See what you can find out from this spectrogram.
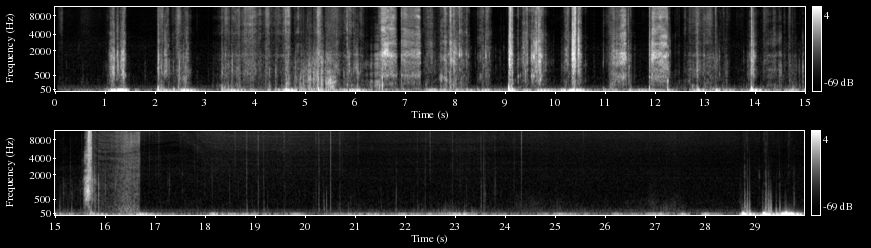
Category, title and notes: Sound effects > Objects / House appliances
A series of lighting a wooden match, whipping it or blowing it out, and quenching it into a small bowl of water. I included lighting a candle twice for good measure. This is the dry, no-reverb sound.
